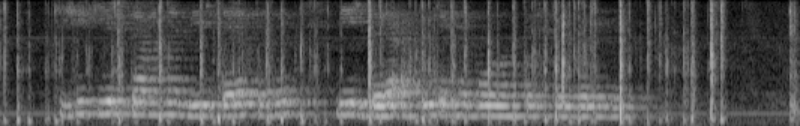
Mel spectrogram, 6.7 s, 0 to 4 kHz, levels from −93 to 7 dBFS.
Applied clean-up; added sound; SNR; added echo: none; Typing; 5 dB; reverberation time 1.0 s.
